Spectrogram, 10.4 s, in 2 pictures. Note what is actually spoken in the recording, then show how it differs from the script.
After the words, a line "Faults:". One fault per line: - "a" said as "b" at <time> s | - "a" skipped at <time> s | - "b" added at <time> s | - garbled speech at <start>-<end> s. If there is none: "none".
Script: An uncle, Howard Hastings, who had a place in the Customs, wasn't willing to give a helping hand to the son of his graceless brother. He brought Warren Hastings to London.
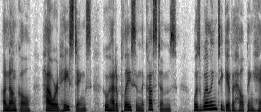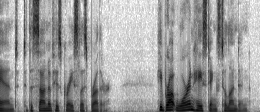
An uncle, Howard Hastings, who had a place in the Customs, was willing to give a helping hand to the son of his graceless brother. He brought Warren Hastings to London.
Faults:
- "wasn't" said as "was" at 3.9 s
